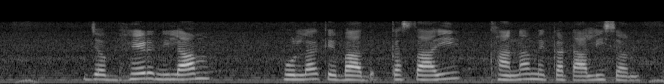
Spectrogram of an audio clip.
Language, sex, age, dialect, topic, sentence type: Bhojpuri, female, 18-24, Southern / Standard, agriculture, statement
